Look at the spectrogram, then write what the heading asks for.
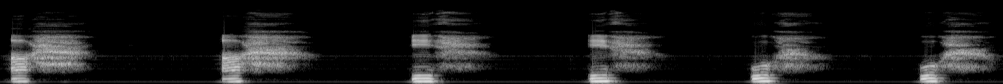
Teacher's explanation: تو ہمس کی صفت یعنی کہ ہمس میں ہم سانس جاری رکھتے ہیں۔ جن حروف کے اندر یہ صفت پائی جائے گی ان حروف میں سانس جاری رہتا ہے۔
